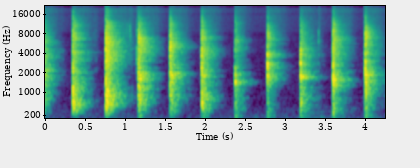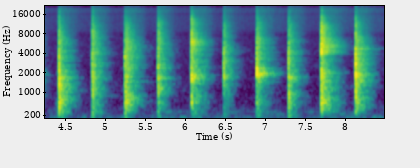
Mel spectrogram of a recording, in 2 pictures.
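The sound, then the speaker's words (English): A steady run of about twenty sharp hand claps, evenly spaced at a brisk, regular rhythm, crisp with no voices present. “That was a lot of clapping.”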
